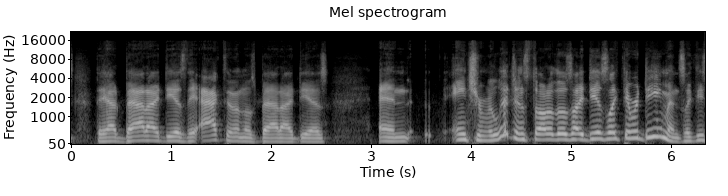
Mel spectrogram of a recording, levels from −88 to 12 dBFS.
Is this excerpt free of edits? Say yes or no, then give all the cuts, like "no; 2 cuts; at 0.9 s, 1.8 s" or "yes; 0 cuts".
yes; 0 cuts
